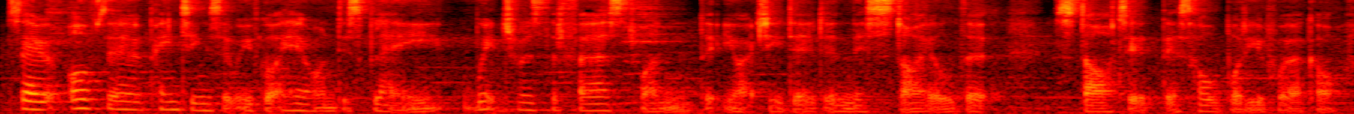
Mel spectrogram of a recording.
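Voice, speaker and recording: Creaky-voiced woman interviewer in echoey room. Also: fairly low pitch, big pitch swings, normal speed, few pauses, noisy background. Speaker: interviewer, gallery host. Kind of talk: informal interview. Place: indoor cafe gallery. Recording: echoey busy cafe, background chatter.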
